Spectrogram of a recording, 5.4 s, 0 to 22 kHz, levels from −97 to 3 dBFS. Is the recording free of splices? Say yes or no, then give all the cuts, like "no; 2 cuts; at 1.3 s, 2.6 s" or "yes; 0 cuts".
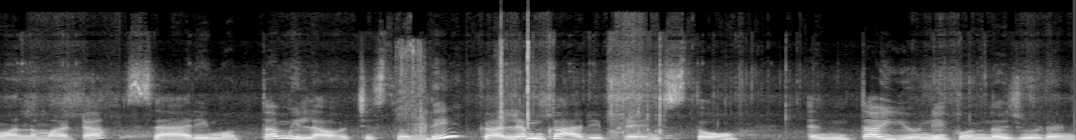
no; 1 cut; at 2.3 s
